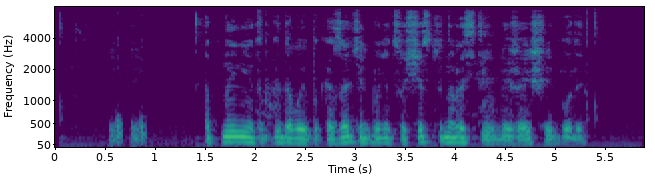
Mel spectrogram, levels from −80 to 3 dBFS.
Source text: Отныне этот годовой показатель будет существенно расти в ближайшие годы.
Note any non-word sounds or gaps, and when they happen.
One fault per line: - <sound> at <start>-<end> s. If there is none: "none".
- laugh at 0.5-0.9 s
